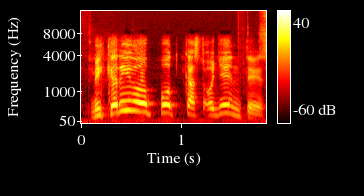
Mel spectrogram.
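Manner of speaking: high, slow, drawn-out show-host address; mock host greeting. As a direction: playfully greet an audience like a radio host. Coins a host's greeting to listeners.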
